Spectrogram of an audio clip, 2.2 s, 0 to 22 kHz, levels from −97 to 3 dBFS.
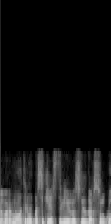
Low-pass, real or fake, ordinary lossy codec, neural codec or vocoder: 7.2 kHz; fake; MP3, 48 kbps; autoencoder, 48 kHz, 32 numbers a frame, DAC-VAE, trained on Japanese speech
